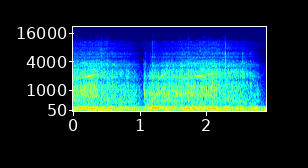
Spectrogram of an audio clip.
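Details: Starter motor from Cummins 6BT-repowered Oshkosh plow truck, previously intermittent then dead, bench-tested after reassembling brushes and brush holder: steady even whir, constant pitch, no grinding; spins freely and healthy.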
